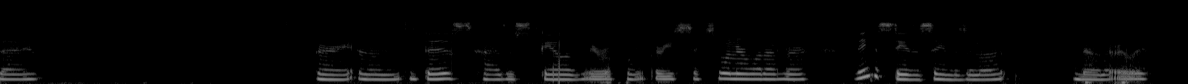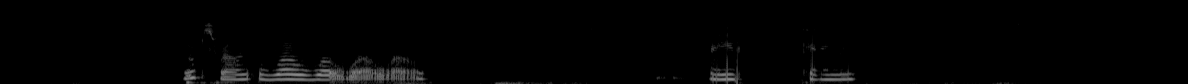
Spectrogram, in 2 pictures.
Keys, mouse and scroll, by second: 17.7 click, 21.9-23.7 ctrl+drag.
